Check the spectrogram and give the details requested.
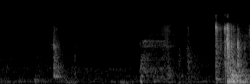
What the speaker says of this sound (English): So I'm closing the door now.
